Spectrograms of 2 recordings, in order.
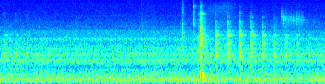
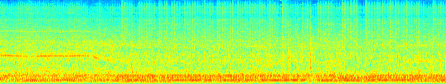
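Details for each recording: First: Suitcase inverter generator after starter cord repair, engine switch left off, choke on, primed, fuel on: one sharp recoil pull with a short rattle of ticks dying away, no firing because the engine switch is off. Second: Suitcase generator after starter cord repair, choke on and primed: small engine catches and settles into a smooth, constant buzz with no stumbling or surging: normal running.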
